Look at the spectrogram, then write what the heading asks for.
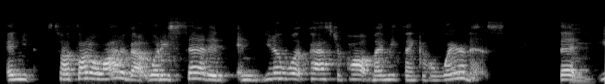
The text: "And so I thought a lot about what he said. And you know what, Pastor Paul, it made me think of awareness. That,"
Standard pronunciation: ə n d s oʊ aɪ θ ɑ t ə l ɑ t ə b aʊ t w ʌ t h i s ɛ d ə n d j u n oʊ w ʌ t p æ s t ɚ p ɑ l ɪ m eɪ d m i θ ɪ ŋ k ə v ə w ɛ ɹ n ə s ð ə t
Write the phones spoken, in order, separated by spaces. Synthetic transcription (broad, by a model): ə n s oʊ aɪ θ ɑ t ə l ɑ t ə b aʊ t w ʌ t h i s ɛ d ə n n j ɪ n oʊ w ʌ t p æ s t ɚ p ɑ l m eɪ d m i θ ɪ ŋ k ə v ə w ɛ ɹ n ə s ð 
